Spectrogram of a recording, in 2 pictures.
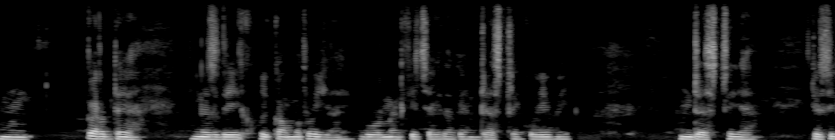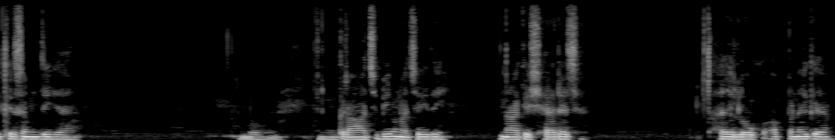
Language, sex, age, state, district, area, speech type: Dogri, male, 30-45, Jammu and Kashmir, Udhampur, rural, spontaneous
